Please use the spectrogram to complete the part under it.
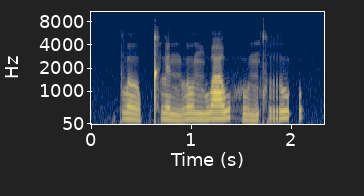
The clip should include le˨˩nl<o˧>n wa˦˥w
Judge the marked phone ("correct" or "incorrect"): correct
